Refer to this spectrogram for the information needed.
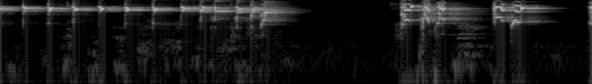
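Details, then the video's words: Lovebird song used as a lure to get other lovebirds trilling: a fast run of sharp high ticking notes for two seconds, then after a pause short bursts of harsh rapid chattering trill. "Suara Burung LOVEBIRD dimulai NGETIK lanjut NGEKEK"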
